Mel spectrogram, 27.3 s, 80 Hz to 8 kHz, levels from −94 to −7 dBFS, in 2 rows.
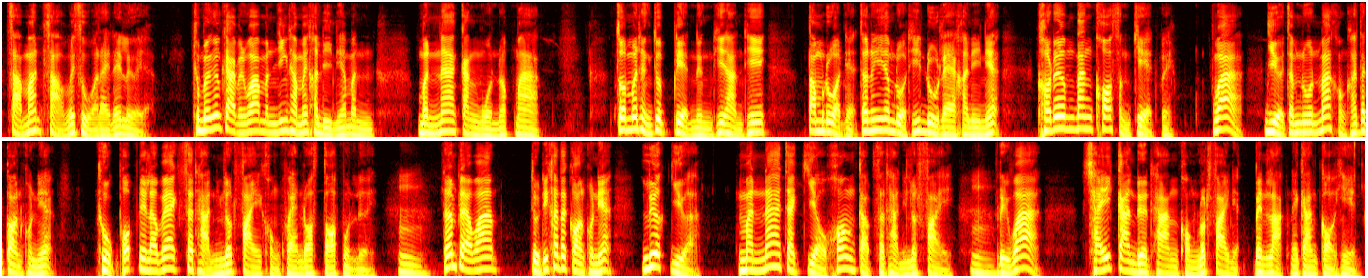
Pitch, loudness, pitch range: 145 Hz, -18 LUFS, 115-175 Hz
